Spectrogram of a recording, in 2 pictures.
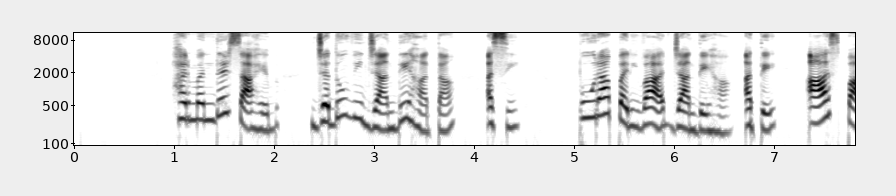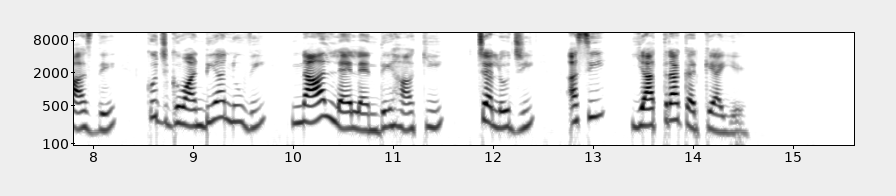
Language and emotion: Punjabi, neutral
